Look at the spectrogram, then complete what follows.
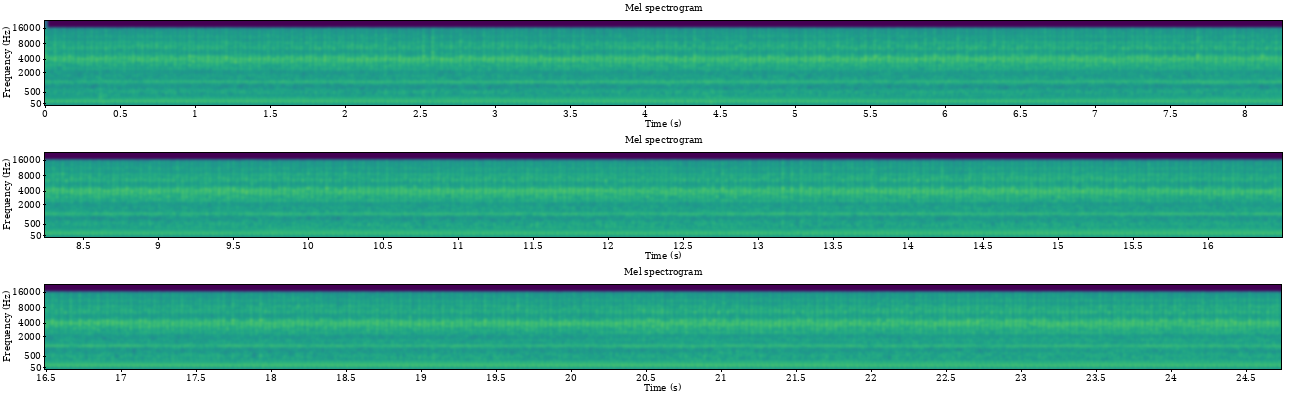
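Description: Engine idling steadily: a constant hum with a thin, steady high whine over it.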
